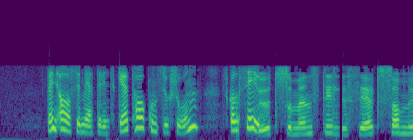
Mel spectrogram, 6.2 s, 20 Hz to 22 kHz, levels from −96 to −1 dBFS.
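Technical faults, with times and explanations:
1.59 s, 3.54 s and 5.04 s: packet loss with pitch repetition. The gaps last 60 ms, 30 ms and 90 ms, which suggests two, one and three lost packets. At each gap the receiver repeats the last pitch period to fill it and fades that over about 50 ms. The 30 ms gap sounds like a short, buzzy held tone. The 60 ms and 90 ms gaps outlast the fade, drop briefly to silence and return with a short cross-fade.
3.88 s to the end: section at the wrong speed. From here the audio plays at 0.632 times its recorded speed. Speed and pitch drop together, about seven semitones lower, so the sound turns deep and dragging at once rather than gradually. The likely cause is an editor or player running this part against the wrong clock. The narrow telephone band, 300 Hz to 3.6 kHz, comes from G.711 telephone coding working normally.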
